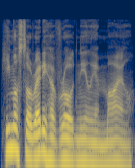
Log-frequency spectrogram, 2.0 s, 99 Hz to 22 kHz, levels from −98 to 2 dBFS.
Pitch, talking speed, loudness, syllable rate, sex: 130 Hz, 235 wpm, -17 LUFS, 6.2 syllables/s, male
